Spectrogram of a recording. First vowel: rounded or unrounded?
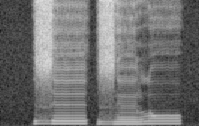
unrounded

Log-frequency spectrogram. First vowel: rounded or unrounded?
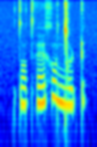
rounded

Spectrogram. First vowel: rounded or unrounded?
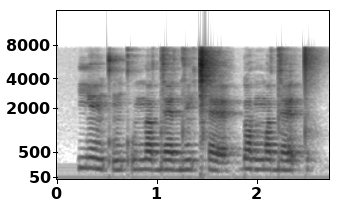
unrounded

